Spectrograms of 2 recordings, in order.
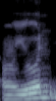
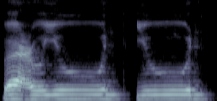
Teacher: uyun jangan masuk hidung ya. Jangan waun yun.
